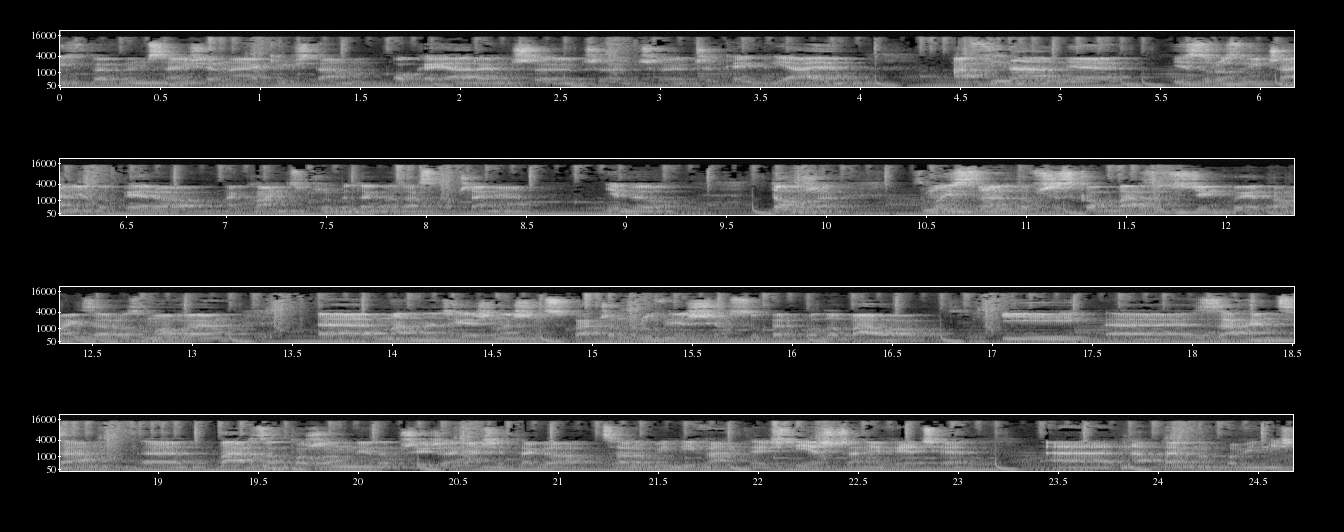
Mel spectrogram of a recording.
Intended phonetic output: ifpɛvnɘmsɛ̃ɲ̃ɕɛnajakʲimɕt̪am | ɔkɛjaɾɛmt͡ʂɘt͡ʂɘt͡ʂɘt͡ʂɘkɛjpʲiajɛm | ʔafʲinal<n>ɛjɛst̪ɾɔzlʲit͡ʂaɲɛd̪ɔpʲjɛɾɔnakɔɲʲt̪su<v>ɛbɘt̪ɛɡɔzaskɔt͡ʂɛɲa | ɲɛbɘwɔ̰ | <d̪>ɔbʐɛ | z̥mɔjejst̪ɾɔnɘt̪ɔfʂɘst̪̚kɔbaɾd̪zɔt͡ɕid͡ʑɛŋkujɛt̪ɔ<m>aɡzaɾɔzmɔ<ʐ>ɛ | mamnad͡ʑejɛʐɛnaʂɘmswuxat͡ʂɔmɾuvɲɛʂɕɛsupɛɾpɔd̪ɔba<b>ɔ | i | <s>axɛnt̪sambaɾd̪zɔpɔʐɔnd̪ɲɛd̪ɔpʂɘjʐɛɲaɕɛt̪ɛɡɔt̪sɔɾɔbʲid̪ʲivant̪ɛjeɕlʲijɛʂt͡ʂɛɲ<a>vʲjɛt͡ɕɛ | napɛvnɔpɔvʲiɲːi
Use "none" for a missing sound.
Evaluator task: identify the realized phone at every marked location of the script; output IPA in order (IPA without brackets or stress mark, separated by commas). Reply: ɲ, ʐ, d̪, m, v, w, z, ɛ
